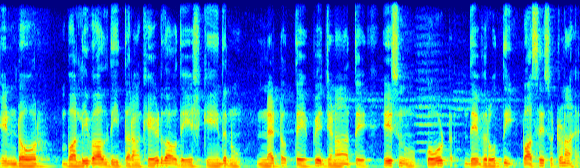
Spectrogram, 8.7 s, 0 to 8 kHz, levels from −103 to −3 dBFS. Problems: background sounds at intervals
